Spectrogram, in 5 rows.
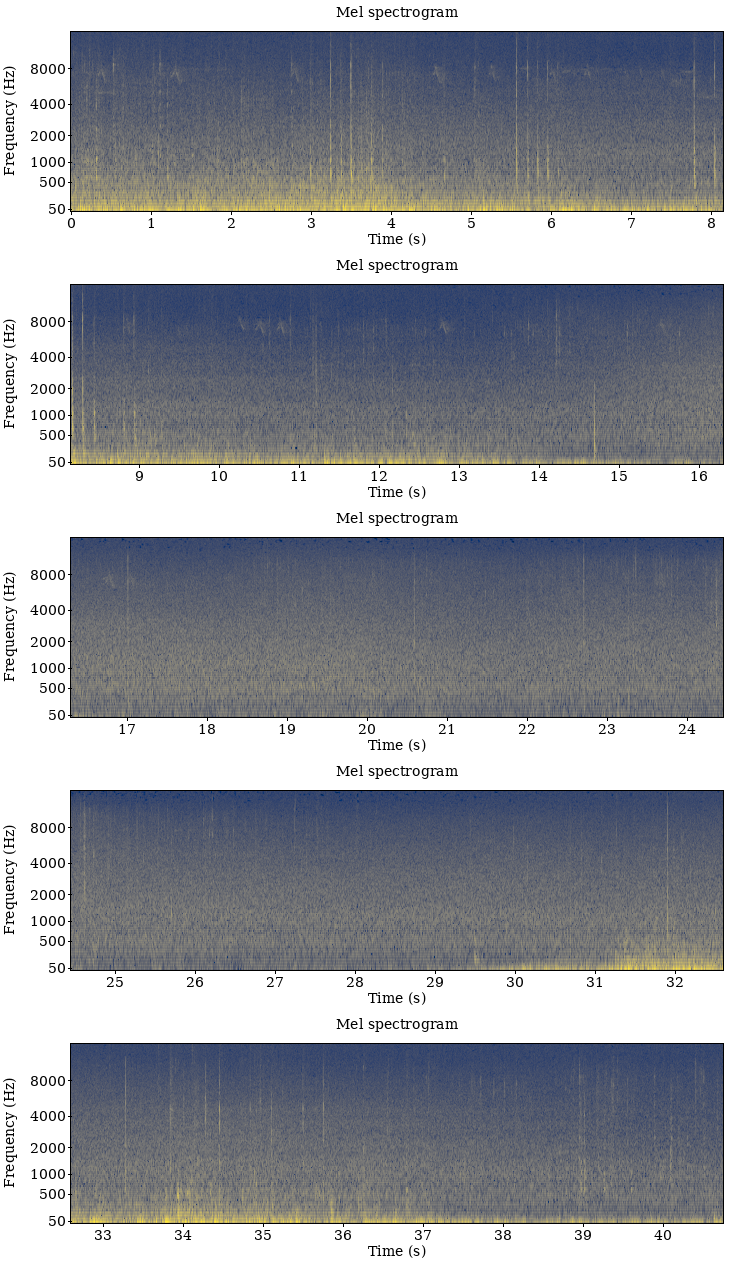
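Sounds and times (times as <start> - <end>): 
low gusty wind rumbles: 0.0 - 15.1, 29.9 - 40.7
wind rustling leaves in a bamboo forest: 0.0 - 40.7.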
